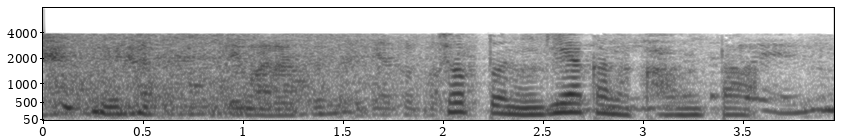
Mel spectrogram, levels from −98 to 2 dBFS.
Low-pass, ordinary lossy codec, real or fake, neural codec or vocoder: 7.2 kHz; AAC, 16 kbps; fake; vocoder, 22.05 kHz, 80 mel bands, WaveNeXt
